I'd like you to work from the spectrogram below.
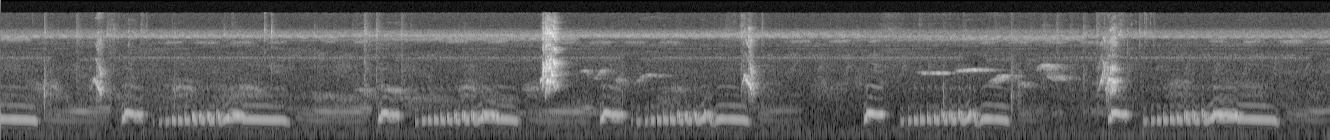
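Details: Spotted dove lure song for getting other doves to respond: a steady series of about six phrases, each a short rising coo then a rapid rolling trill with a falling end, every two seconds, with sharp chirps from other birds.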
